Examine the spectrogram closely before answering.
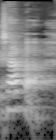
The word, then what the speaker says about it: Teva: You just had to pronounce their company name right. Just had to say Teva.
